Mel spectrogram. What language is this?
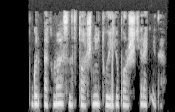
Uzbek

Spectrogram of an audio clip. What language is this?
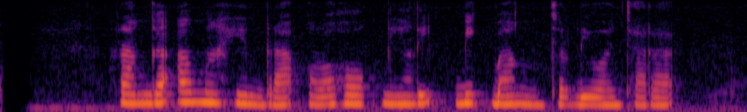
Sundanese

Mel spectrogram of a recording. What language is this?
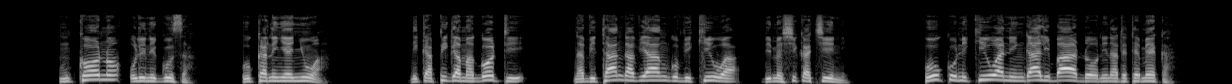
Swahili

